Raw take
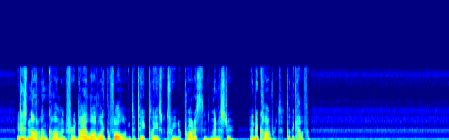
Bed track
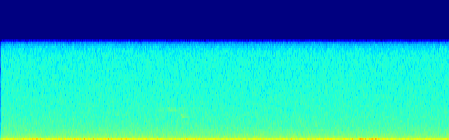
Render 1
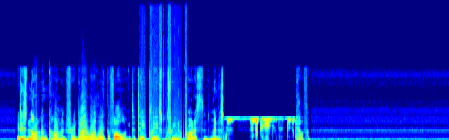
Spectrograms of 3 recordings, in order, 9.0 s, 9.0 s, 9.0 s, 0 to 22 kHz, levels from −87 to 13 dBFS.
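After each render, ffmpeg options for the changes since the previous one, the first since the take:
-filter_complex "[0:a]asettb=1/sr,asplit=3[a][b][c];[a]atrim=end=0.664[d];[b]atrim=start=0.66:end=2.17,asetpts=PTS-STARTPTS,afade=t=in:d=0.004:c=qsin,afade=t=out:st=1.506:d=0.004:c=qsin,aeval=exprs='(tanh(6.31*val(0)+0.35)-tanh(0.35))/6.31':c=same[e];[c]atrim=start=2.166[f];[d][e]acrossfade=d=0.004:c1=hsin:c2=qsin[g];[g][f]acrossfade=d=0.004:c1=qsin:c2=hsin,asettb=1/sr,asplit=3[h][i][j];[h]atrim=end=2.784[k];[i]atrim=start=2.78:end=3.74,asetpts=PTS-STARTPTS,afade=t=in:d=0.004:c=qsin,afade=t=out:st=0.956:d=0.004:c=qsin,aeval=exprs='val(0)+0.5*0.0237*sgn(val(0))':c=same[l];[j]atrim=start=3.736[m];[k][l]acrossfade=d=0.004:c1=hsin:c2=qsin[n];[n][m]acrossfade=d=0.004:c1=qsin:c2=hsin,asettb=1/sr,asplit=3[o][p][q];[o]atrim=end=4.454[r];[p]atrim=start=4.45:end=5.92,asetpts=PTS-STARTPTS,afade=t=in:d=0.004:c=qsin,afade=t=out:st=1.466:d=0.004:c=qsin,lowpass=f=3k:t=q:w=0.5098,lowpass=f=3k:t=q:w=0.6013,lowpass=f=3k:t=q:w=0.9,lowpass=f=3k:t=q:w=2.563,afreqshift=-3500[s];[q]atrim=start=5.916[t];[r][s]acrossfade=d=0.004:c1=hsin:c2=qsin[u];[u][t]acrossfade=d=0.004:c1=qsin:c2=hsin"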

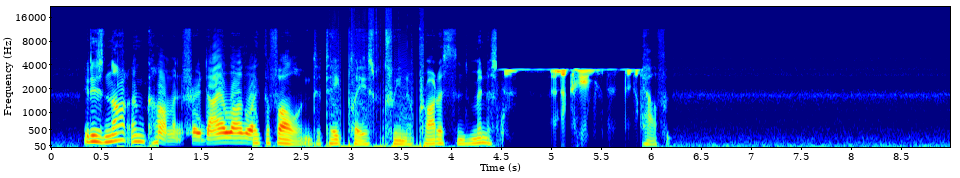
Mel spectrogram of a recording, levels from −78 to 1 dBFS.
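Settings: -filter_complex "[0:a]asettb=1/sr,asplit=3[a][b][c];[a]atrim=end=1.074[d];[b]atrim=start=1.07:end=2.02,asetpts=PTS-STARTPTS,afade=t=in:d=0.004:c=qsin,afade=t=out:st=0.946:d=0.004:c=qsin,highpass=f=430:t=q:w=4.4[e];[c]atrim=start=2.016[f];[d][e]acrossfade=d=0.004:c1=hsin:c2=qsin[g];[g][f]acrossfade=d=0.004:c1=qsin:c2=hsin"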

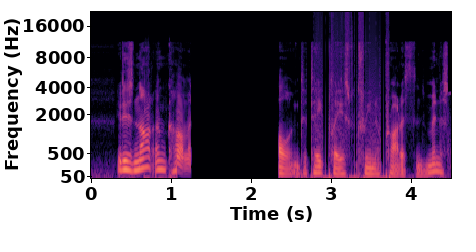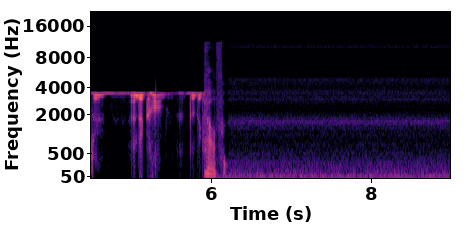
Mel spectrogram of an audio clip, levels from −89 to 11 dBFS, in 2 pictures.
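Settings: -filter_complex "[0:a]asettb=1/sr,asplit=3[a][b][c];[a]atrim=end=3.774[d];[b]atrim=start=3.77:end=4.21,asetpts=PTS-STARTPTS,afade=t=in:d=0.004:c=qsin,afade=t=out:st=0.436:d=0.004:c=qsin,aeval=exprs='val(0)*sin(2*PI*30*n/s)':c=same[e];[c]atrim=start=4.206[f];[d][e]acrossfade=d=0.004:c1=hsin:c2=qsin[g];[g][f]acrossfade=d=0.004:c1=qsin:c2=hsin,asplit=5[h][i][j][k][l];[h]atrim=end=1.25,asetpts=PTS-STARTPTS,afade=t=out:st=1.246:d=0.004:c=hsin[m];[i]atrim=start=1.25:end=2.35,asetpts=PTS-STARTPTS,volume=0[n];[j]atrim=start=2.35:end=5.31,asetpts=PTS-STARTPTS,afade=t=in:d=0.004:c=hsin,afade=t=out:st=2.67:d=0.29:c=log:silence=0.177828[o];[k]atrim=start=5.31:end=5.6,asetpts=PTS-STARTPTS,volume=-15dB[p];[l]atrim=start=5.6,asetpts=PTS-STARTPTS,afade=t=in:d=0.29:c=log:silence=0.177828[q];[m][n][o][p][q]concat=n=5:v=0:a=1"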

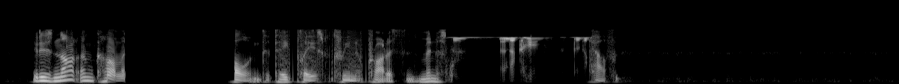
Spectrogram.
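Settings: -af "agate=range=-33dB:threshold=-44dB:ratio=3:detection=peak,afftfilt=real='re*between(b*sr/4096,110,5100)':imag='im*between(b*sr/4096,110,5100)':win_size=4096:overlap=0.75"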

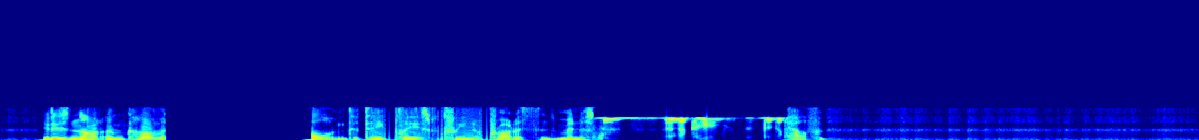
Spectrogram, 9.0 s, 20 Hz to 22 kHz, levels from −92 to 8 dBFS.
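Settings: -af "acompressor=threshold=-43dB:ratio=1.5"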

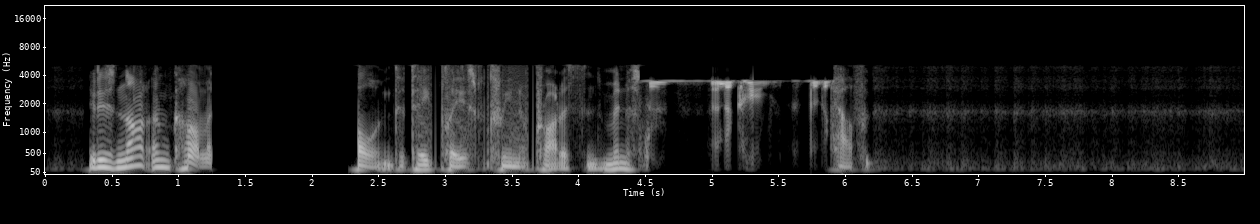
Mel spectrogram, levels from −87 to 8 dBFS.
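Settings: -af "volume=10.5dB"

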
